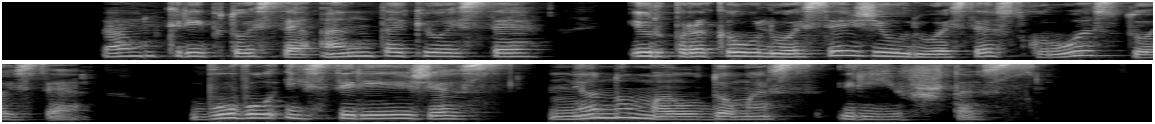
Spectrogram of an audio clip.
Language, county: Lithuanian, Marijampolė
